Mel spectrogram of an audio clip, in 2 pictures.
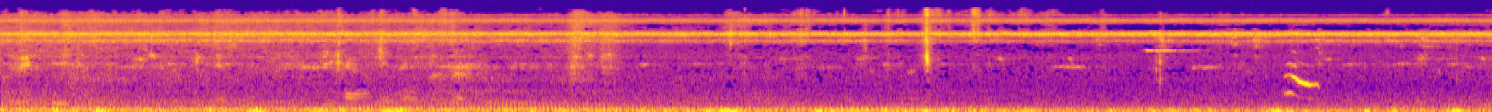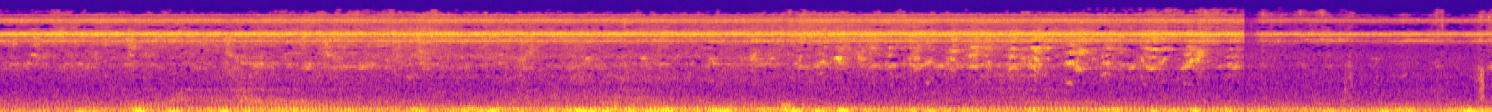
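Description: Steady high-pitched drone of insects in two even pitches, over a low rumble, with a few faint chirps and clicks.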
